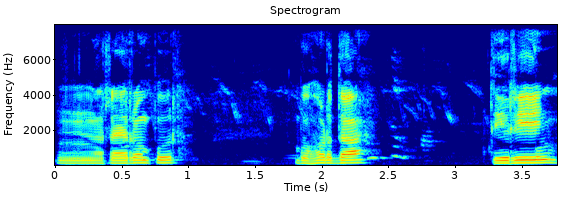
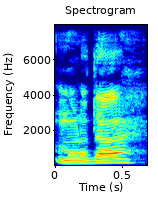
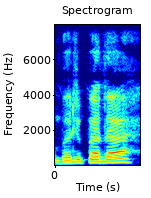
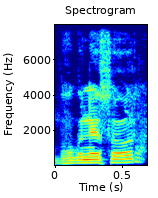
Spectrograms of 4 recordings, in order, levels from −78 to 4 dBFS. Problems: constant background noise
